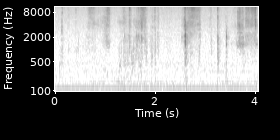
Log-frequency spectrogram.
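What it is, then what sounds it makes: Paperback book with card cover. A small paperback copy of "Existentialism is a Humanism", with a light card cover over a solid stack of paper pages, is held in one hand and tapped on the cover with the fingertips while its pages are partly fanned. About five soft, dry taps stand out over quiet, bright papery rustling, likely from the fanned pages. A steady low hum runs underneath the whole time.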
